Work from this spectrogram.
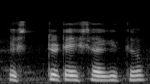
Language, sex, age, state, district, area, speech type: Kannada, female, 45-60, Karnataka, Koppal, rural, spontaneous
